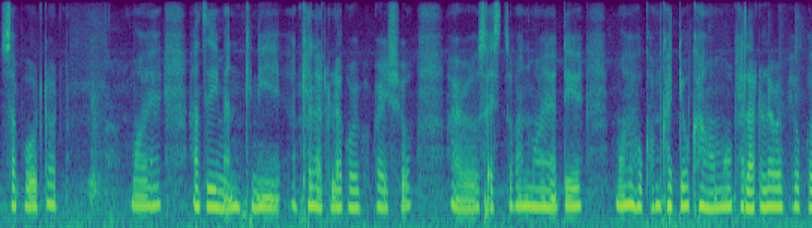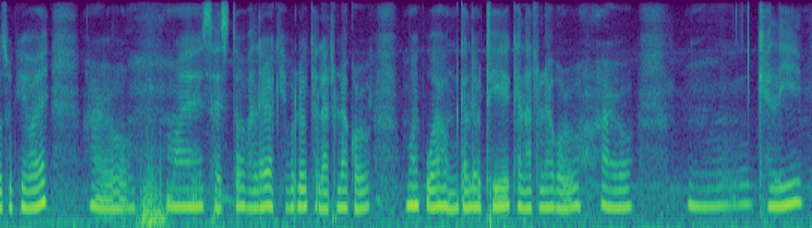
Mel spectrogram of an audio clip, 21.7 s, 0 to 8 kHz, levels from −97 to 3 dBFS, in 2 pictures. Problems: none marked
